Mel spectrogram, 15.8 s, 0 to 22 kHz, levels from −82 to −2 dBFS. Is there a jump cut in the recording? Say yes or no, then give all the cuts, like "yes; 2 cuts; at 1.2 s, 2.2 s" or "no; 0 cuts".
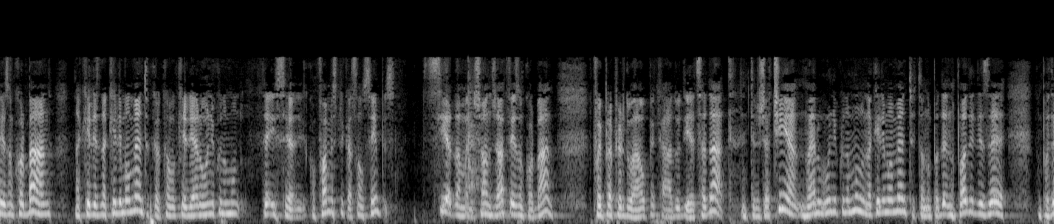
yes; 1 cut; at 11.1 s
